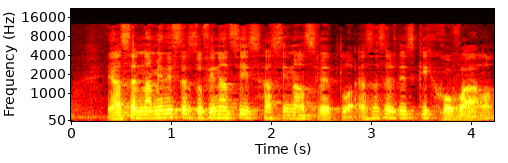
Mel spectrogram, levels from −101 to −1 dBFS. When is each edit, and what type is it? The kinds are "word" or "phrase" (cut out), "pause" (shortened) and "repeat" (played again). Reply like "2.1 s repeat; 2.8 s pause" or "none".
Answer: none

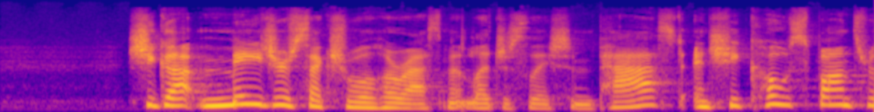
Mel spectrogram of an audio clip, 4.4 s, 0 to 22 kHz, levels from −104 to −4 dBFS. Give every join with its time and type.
none

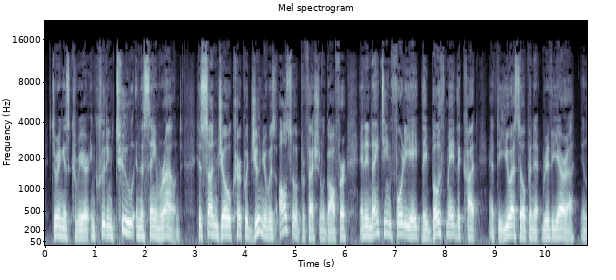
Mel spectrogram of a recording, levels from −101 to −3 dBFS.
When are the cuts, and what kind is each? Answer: none

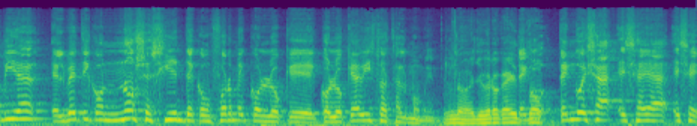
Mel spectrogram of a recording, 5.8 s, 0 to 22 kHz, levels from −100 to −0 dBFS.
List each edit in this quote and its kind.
none

